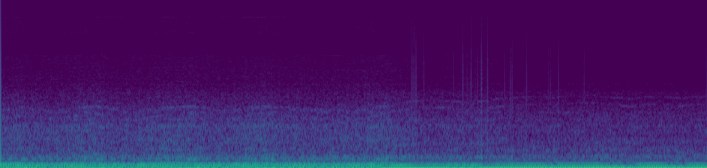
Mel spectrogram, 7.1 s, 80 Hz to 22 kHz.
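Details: Honda S2000 with new spark plugs: deep, uneven idle with a stumbling irregular pulse that stays rough through revving blips; engine misfire.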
